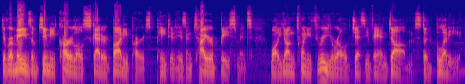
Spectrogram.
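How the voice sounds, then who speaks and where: A man's voice: rumbling low, a bit bright. A man narrating a horror story in a grave, dramatic manner, with faint music behind him.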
